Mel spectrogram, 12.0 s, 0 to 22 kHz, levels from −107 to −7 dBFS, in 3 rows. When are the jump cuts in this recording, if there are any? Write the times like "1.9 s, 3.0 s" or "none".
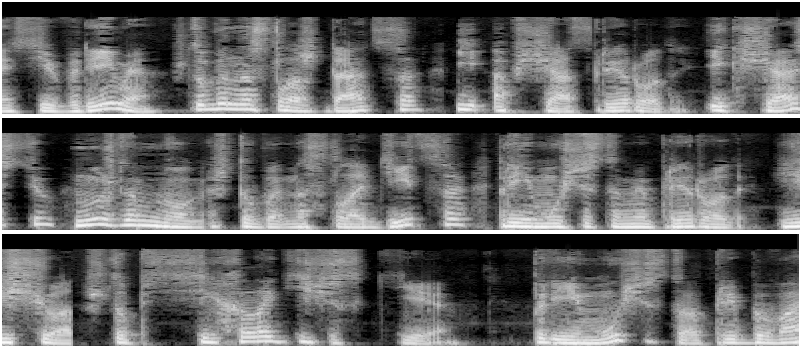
2.2 s, 2.9 s, 4.4 s, 5.0 s, 6.4 s, 8.3 s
